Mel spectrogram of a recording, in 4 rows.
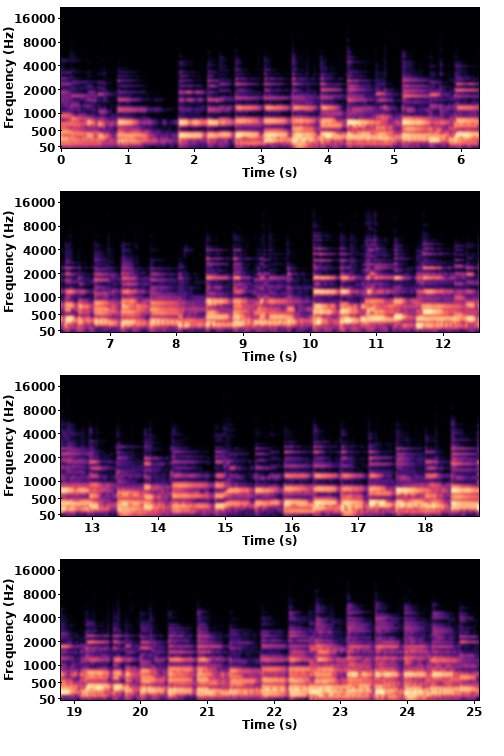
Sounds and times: Acoustic guitar: 0.0s - 25.0s.

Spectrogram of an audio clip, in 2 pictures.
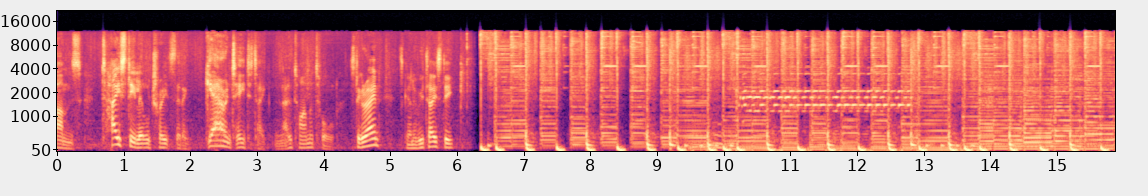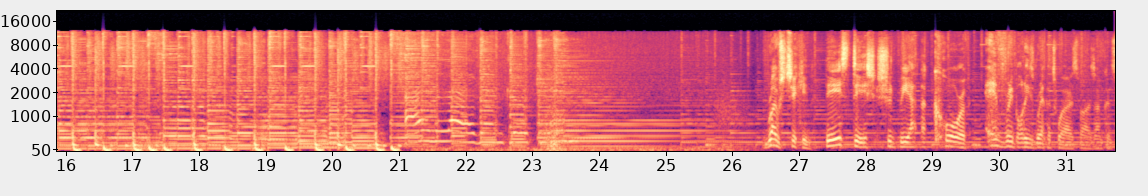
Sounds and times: Music: 6.4s - 31.7s.

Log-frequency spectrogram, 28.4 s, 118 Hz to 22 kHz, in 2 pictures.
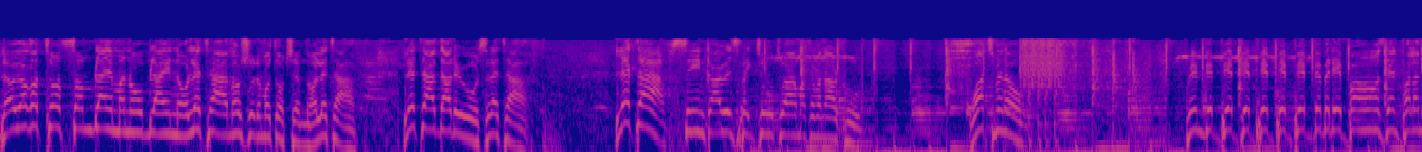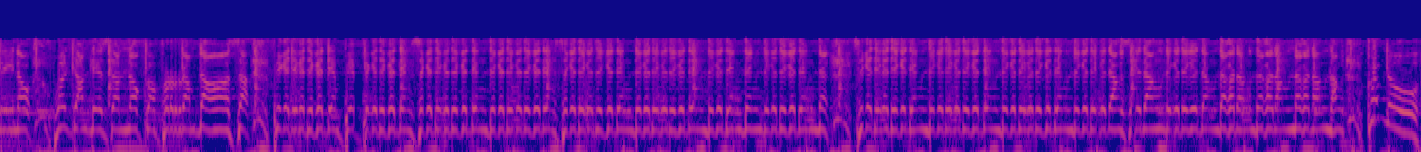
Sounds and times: Speech: 0.0s - 5.4s, 6.0s - 8.6s, 9.7s - 10.2s
Music: 7.2s - 28.4s.

